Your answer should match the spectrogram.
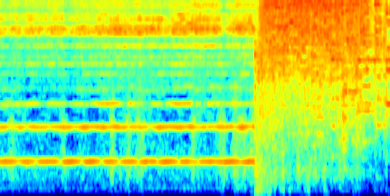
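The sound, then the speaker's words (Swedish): A steady, ringing glass tone hums for a couple of seconds as one drinking glass is rubbed while set next to another glass, then cuts abruptly into a loud, harsh burst of bright noise. No voices. “Sätter jag glasen nära varandra och sen gnider jag på det andra glaset.”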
